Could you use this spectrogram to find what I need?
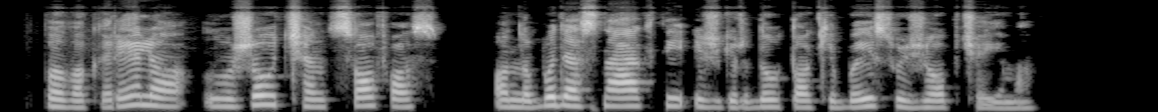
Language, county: Lithuanian, Utena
